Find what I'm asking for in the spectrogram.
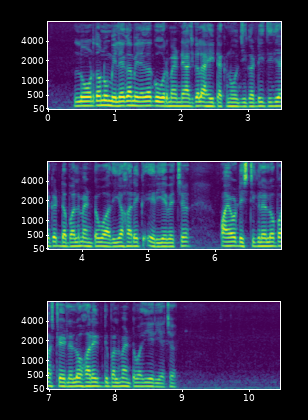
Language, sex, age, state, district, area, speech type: Dogri, male, 18-30, Jammu and Kashmir, Samba, rural, spontaneous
